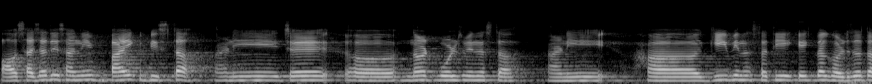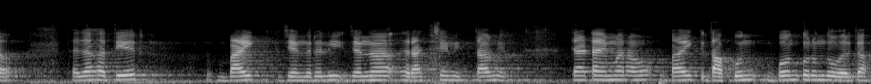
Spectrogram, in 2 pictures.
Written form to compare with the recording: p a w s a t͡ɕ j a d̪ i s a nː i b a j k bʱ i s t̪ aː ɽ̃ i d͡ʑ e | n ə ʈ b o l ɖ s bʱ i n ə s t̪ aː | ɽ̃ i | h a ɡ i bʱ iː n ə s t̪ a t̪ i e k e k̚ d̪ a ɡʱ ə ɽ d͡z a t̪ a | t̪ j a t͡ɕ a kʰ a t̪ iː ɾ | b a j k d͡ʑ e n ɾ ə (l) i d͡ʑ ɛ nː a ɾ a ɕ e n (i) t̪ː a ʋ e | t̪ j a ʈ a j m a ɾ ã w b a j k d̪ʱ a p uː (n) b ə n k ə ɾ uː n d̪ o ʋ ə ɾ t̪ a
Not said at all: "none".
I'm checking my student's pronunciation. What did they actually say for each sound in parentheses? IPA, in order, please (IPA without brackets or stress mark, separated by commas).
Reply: l, i, n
